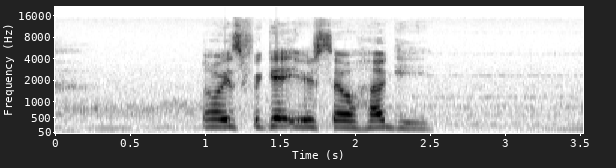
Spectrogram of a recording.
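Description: A young woman speaks softly and affectionately, close by.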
